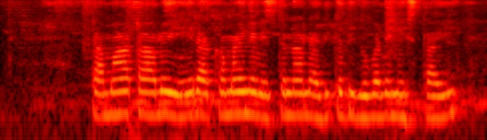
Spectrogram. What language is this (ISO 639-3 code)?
tel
